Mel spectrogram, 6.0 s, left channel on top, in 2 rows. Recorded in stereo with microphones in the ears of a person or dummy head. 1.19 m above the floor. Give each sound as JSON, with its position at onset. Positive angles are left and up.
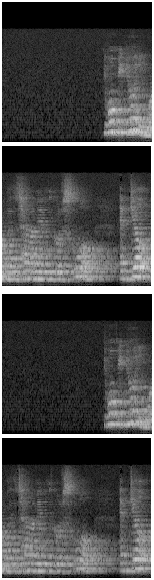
{"t": 2.0, "sound": "a woman speaking", "side_deg": -5, "distance_m": 0.8}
